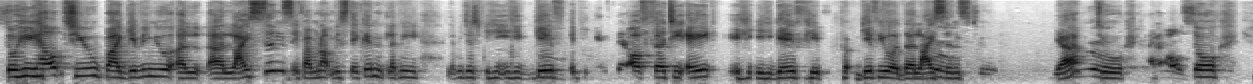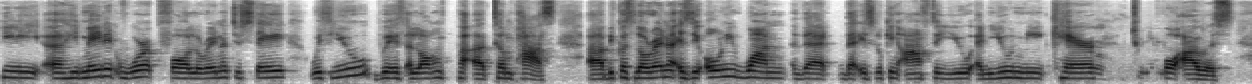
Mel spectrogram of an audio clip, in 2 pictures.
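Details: Adult woman speaking; typical speech.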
